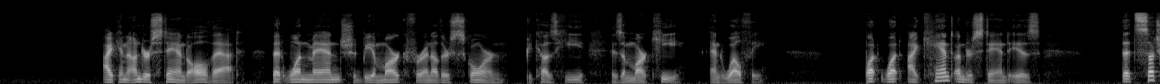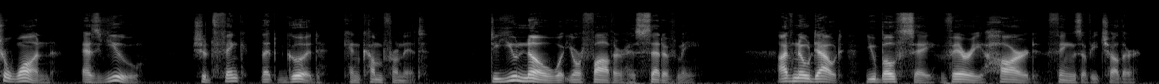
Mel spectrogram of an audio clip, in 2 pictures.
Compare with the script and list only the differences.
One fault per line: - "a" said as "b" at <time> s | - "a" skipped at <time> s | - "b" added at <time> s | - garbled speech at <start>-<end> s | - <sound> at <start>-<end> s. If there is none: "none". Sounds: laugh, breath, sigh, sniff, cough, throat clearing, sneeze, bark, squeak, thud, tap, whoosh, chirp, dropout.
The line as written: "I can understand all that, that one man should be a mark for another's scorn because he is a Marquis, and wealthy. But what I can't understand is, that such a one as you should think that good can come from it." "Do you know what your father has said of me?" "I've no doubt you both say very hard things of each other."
none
